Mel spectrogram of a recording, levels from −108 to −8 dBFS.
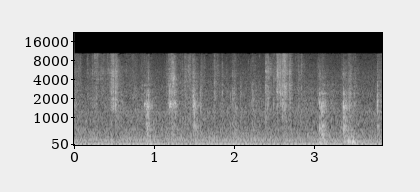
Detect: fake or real real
